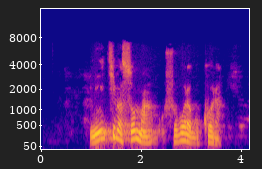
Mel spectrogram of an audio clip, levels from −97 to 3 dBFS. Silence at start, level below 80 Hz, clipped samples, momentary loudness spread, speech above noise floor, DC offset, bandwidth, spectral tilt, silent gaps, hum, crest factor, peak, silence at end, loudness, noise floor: 1 s; -54 dBFS; under 0.1%; 14 LU; 59 dB; under 0.1%; 7.4 kHz; -7 dB/octave; none; none; 14 dB; -2 dBFS; 0.6 s; -16 LUFS; -74 dBFS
